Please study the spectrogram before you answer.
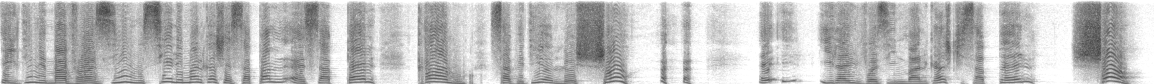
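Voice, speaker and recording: A man from Madagascar preaching an informal sermon in a chatty storytelling style, speaking straight to his listeners and slowing down for the key phrases. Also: high-pitched, expressive, darkish tone, no echo. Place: church service.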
